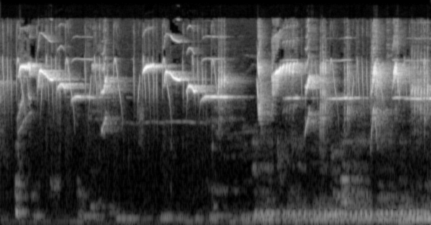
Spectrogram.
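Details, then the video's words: Lesser shortwing singing: high, thin whistled phrases with quick downslurred notes, a short pause, then a denser, jumbled warbling burst over a low steady hum. "Master Pancingan Burung cingcoang/jongkangan coklat"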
